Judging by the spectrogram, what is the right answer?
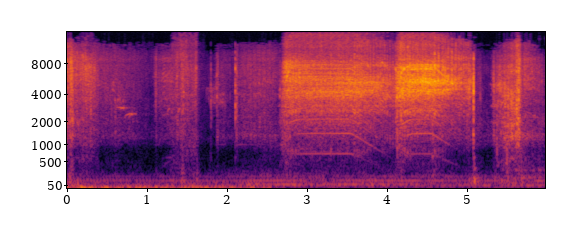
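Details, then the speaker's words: Losi Micro B 1/24 RC car with a brand new motor, run at full throttle: small motor and gears whir hard with a gritty ratcheting buzz; whirring transmission noise of unclear cause. "It was making that worring noise from the transmission again."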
